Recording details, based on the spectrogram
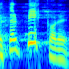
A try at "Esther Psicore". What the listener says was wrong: No, pi, no, pi, no, psi, psi.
